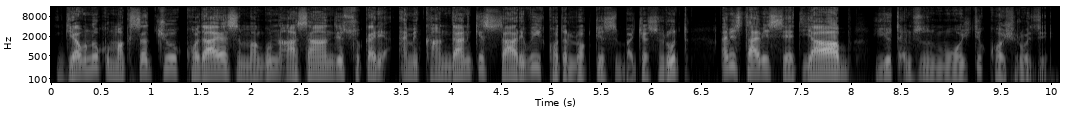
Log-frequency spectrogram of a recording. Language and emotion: Kashmiri, neutral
